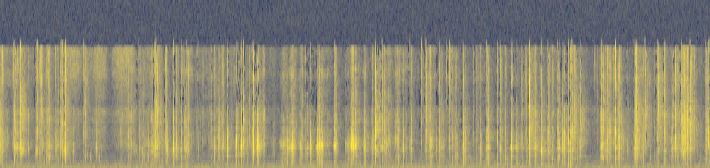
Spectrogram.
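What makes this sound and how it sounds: A small, full Larabar fruit-and-nut bar in a purple and red plastic film wrapper is tapped, scratched and crinkled with long acrylic nails, held close up. A dense, continuous stream of quick, bright crinkles and sharp clicking taps rides over a steady low hum, with a few louder snaps around the middle.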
